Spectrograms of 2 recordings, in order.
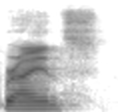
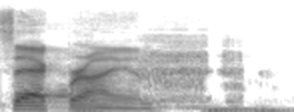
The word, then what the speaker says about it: Bryan: Yeah, it's Luke Bryant's nephew. It's not Bryant. It's Zach Brown and Luke Bryant's offspring. I'm pretty sure I said Zach Bryan.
